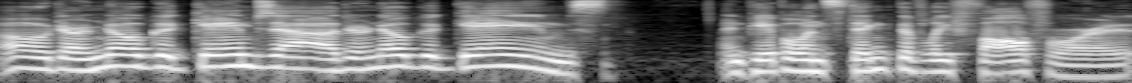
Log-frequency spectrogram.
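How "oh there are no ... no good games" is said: whining, complaining tone. Mocking a man who sits there complaining, in a mock whine. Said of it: "he just sits there crying, bitching, moaning".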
